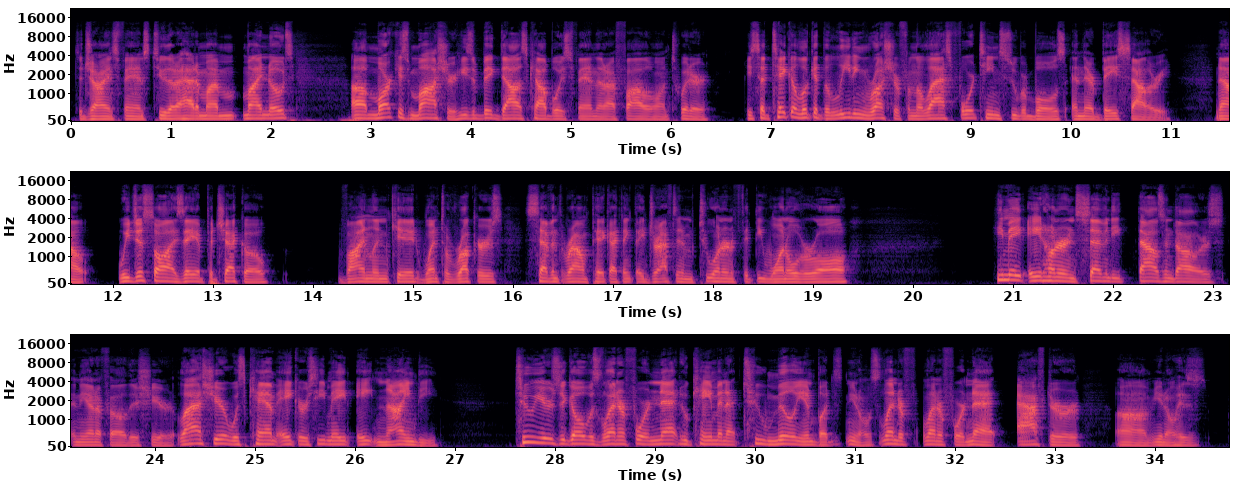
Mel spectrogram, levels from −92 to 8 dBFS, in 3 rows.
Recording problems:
none

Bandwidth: 14 kHz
